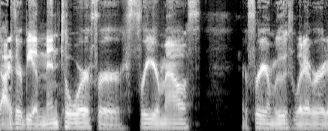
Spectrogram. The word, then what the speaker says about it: Freiermuth: be a mentor for Freer Mouth or Freer Muth, whatever it is, Kyle Pitts, whoever it be. He could be a. What's with the name pronunciation in this? It's been said it's Freiermuth.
